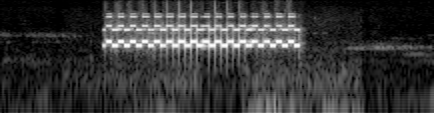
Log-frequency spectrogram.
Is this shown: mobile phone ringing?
yes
